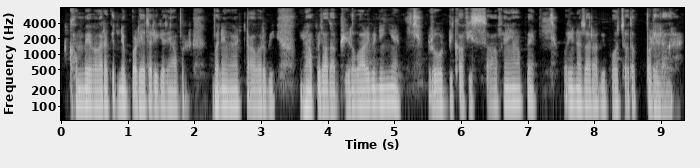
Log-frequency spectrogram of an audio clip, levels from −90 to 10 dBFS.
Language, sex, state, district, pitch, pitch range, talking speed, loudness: Hindi, male, Uttar Pradesh, Jyotiba Phule Nagar, 105 Hz, 100-110 Hz, 245 wpm, -17 LUFS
